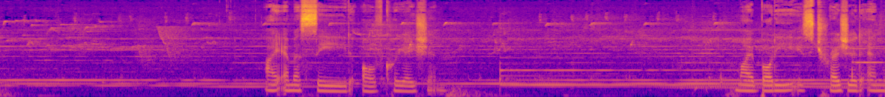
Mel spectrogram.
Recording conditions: sounds in the background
